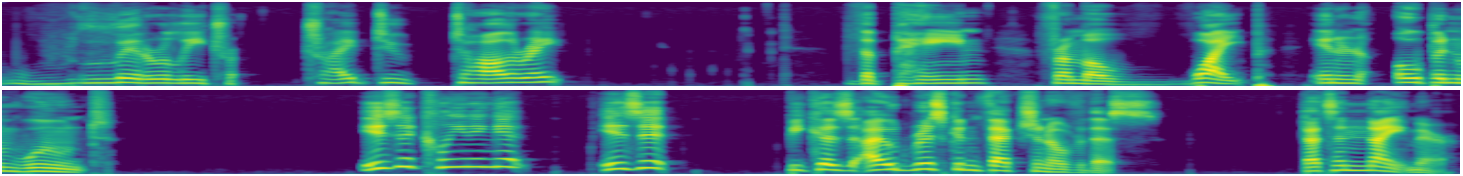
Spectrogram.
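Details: Stuttering in an adult male comedian, with word repetitions.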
